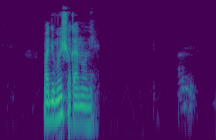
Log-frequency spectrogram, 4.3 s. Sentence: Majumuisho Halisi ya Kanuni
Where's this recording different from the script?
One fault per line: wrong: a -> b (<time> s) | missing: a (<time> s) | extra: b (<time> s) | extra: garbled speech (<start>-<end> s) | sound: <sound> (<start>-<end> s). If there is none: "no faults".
missing: Halisi (1.4 s)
